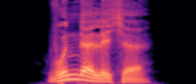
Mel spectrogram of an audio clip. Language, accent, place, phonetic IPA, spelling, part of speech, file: German, Germany, Berlin, [ˈvʊndɐlɪçə], wunderliche, adjective, De-wunderliche.ogg
- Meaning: inflection of wunderlich: 1. strong/mixed nominative/accusative feminine singular 2. strong nominative/accusative plural 3. weak nominative all-gender singular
